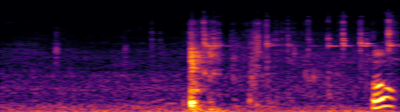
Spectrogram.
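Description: A single sharp knock about a second in, over a steady low rumble.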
